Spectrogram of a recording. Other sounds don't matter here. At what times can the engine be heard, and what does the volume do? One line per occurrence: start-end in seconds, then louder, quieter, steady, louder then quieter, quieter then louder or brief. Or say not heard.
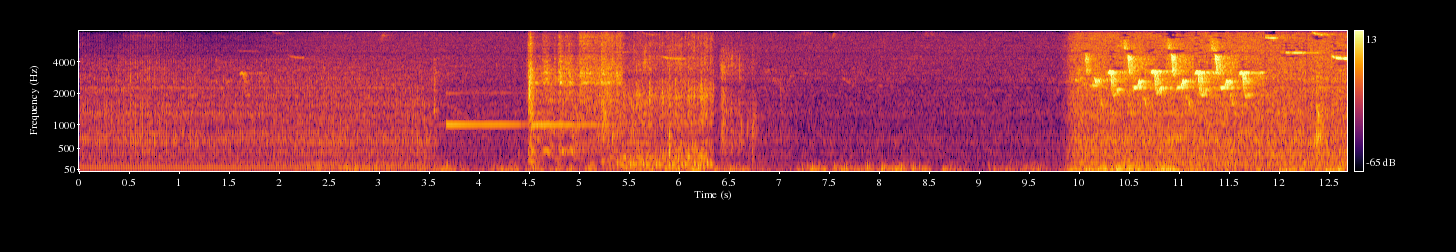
0.0-6.3 louder.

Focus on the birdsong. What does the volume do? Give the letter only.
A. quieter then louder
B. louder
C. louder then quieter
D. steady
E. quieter
B.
